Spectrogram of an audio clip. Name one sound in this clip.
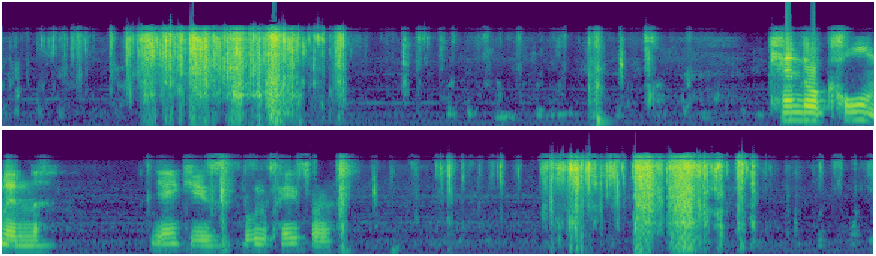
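Plastic card sleeves crinkle and rustle in hands.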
